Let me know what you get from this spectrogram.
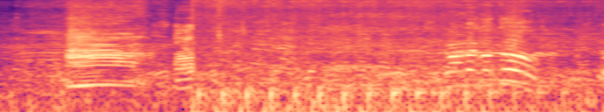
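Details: Thin dairy cows traded at the crowded Raniganj livestock market, Dinajpur, Bangladesh: two separate moos about three seconds apart, the second rising then falling, amid dense human voices and buyers haggling.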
